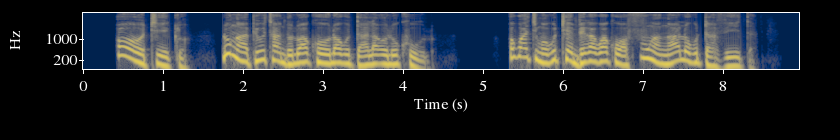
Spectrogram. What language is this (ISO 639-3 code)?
nde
